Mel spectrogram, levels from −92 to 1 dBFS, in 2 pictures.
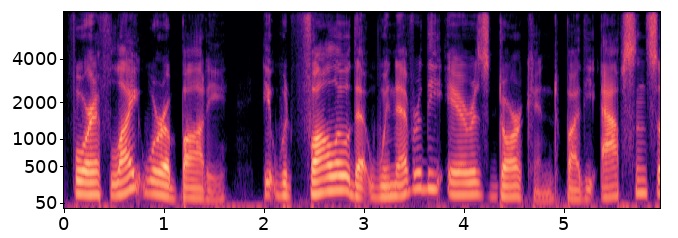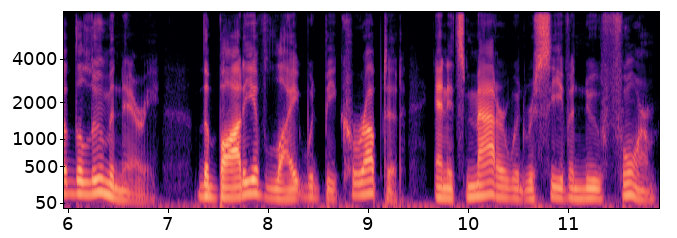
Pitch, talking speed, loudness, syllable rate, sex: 120 Hz, 180 wpm, -20 LUFS, 5.0 syllables/s, male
